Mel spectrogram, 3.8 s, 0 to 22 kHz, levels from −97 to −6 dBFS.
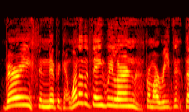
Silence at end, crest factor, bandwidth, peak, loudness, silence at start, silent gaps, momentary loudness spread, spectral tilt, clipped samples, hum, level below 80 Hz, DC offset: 0 s; 16 dB; 11.5 kHz; -14 dBFS; -31 LUFS; 0.05 s; none; 10 LU; -5.5 dB/octave; under 0.1%; none; -68 dBFS; under 0.1%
